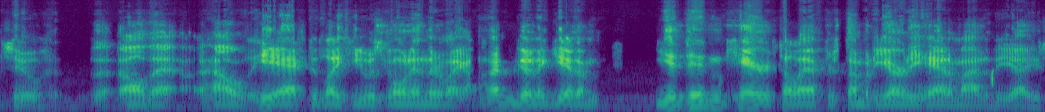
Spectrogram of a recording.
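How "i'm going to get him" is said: ordinary delivery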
